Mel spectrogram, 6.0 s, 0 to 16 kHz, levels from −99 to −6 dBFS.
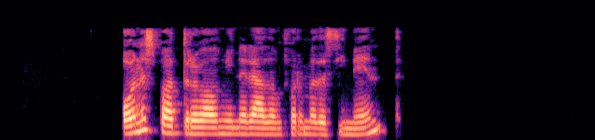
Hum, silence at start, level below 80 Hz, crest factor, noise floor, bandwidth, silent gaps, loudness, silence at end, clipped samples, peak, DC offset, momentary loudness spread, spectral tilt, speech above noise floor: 50 Hz at -50 dBFS; 1.25 s; -64 dBFS; 18 dB; under -90 dBFS; 7.8 kHz; none; -17 LUFS; 2.15 s; under 0.1%; -2 dBFS; under 0.1%; 8 LU; -5 dB/octave; over 74 dB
